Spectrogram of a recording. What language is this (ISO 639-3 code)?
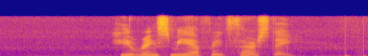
jav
